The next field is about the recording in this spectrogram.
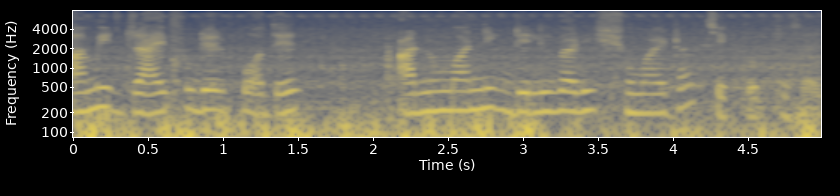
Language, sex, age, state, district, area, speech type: Bengali, female, 30-45, West Bengal, Uttar Dinajpur, urban, read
